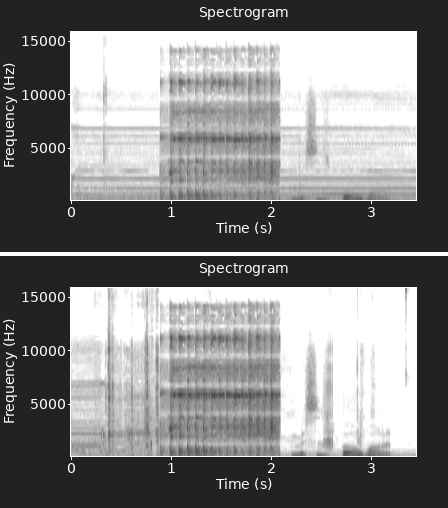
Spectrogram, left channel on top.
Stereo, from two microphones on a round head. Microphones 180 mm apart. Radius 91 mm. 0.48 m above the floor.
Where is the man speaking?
5° right (ahead or behind).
